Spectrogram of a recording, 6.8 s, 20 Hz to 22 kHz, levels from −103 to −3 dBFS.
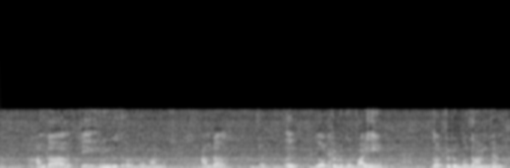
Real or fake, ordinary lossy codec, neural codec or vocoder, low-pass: fake; none; codec, 16 kHz, 4 kbps, FunCodec, trained on LibriTTS, 50 frames a second; none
